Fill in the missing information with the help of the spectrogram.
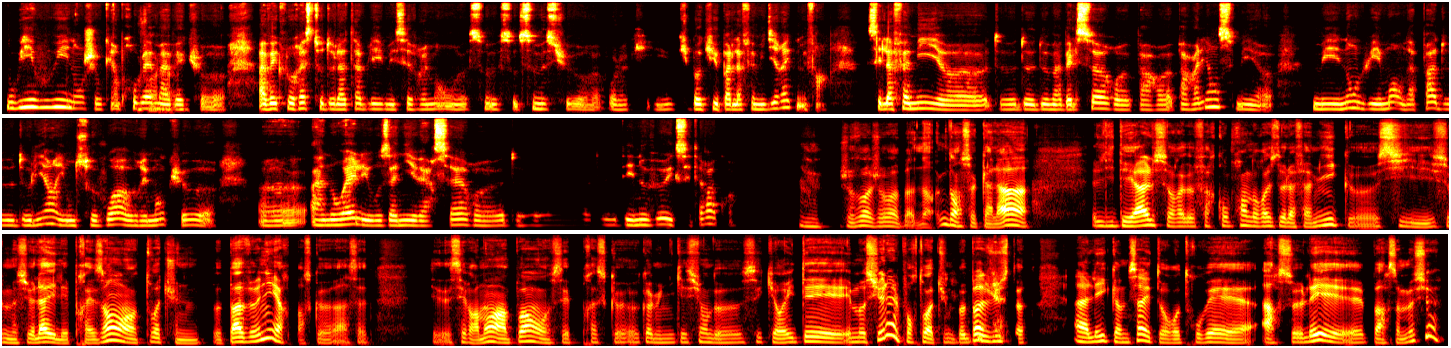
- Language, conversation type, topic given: French, advice, Comment gérer les différences de valeurs familiales lors d’un repas de famille tendu ?
- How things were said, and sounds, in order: none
